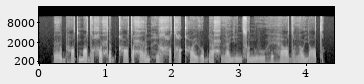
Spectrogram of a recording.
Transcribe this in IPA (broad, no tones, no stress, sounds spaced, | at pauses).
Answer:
ʕ u b ɦ æ tˤ m u dˤ e χ o ħ ɾ e b qʰ e tˤ i ħ ʕ u n h i ʁ χ i tˤ ʁ i qʰ o j ð o b ɾ æ ħ ð æ j i n s o n β u ɦ e ɦ æ j dˤ o ð o j ɒ tˤ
